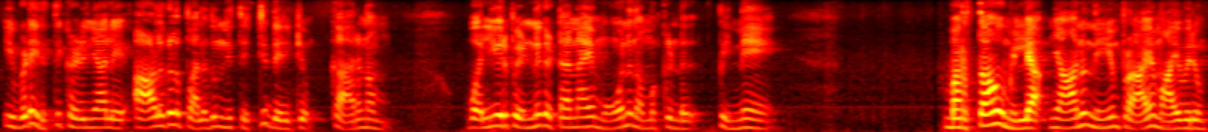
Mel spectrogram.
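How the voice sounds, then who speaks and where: A woman's voice: mid-range voice, measured pace, pauses often, dark tone, pitched below the performer's own voice, natural voice. A woman voicing an older mother-in-law who reasons earnestly. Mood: persuasive.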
